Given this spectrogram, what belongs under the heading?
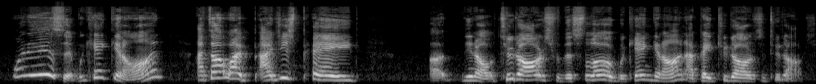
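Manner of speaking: replaying his own exasperation at the stalled stream, high and urgent; frustrated. To his wife when the stream won't load, high frustrated complaint. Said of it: "I go".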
